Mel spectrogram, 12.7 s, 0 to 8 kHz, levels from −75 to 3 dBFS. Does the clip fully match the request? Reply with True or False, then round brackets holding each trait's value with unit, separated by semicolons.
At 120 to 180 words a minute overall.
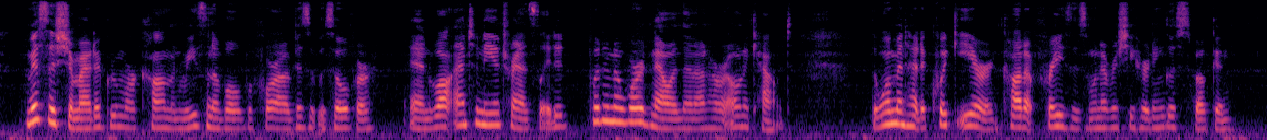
False (200 wpm)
